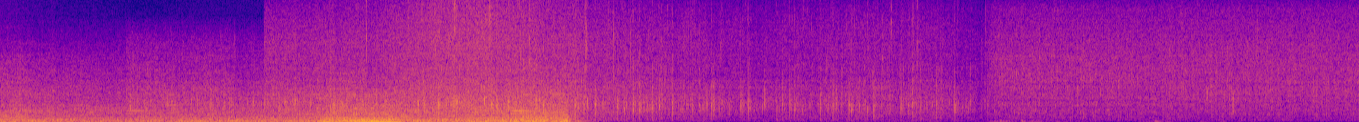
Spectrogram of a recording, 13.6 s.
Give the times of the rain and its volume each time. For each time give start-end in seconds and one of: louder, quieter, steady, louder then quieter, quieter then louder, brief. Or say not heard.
0.0-13.5 louder then quieter.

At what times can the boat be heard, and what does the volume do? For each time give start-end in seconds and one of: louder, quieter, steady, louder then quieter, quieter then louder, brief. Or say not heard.
0.0-5.7 louder.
